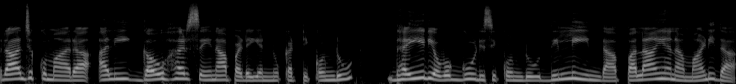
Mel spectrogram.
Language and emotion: Kannada, neutral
